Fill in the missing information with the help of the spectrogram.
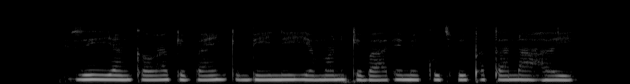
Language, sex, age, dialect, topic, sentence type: Magahi, female, 18-24, Western, banking, statement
